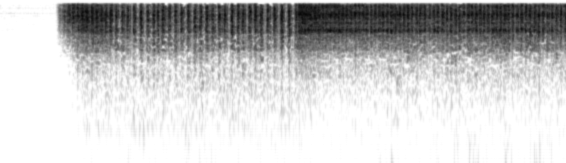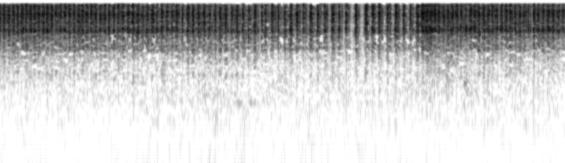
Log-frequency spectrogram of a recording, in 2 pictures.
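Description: A rattlesnake's rattle buzzes in a loud, continuous dry whir, starting abruptly and sustaining steadily for about ten seconds, with no voices.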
